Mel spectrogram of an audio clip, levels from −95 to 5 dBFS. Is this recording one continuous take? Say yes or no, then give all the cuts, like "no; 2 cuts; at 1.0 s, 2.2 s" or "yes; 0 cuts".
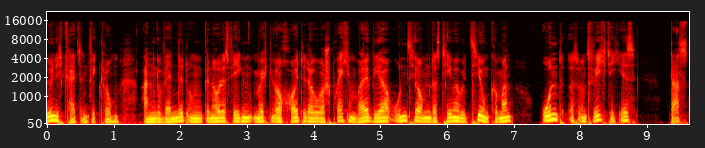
yes; 0 cuts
